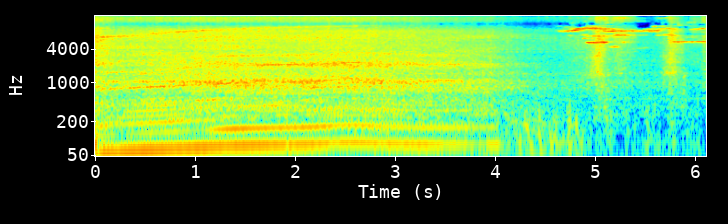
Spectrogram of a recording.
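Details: 2010 Tea Tree Gully garbage truck, diesel, pulling away: deep drone with steady puffing pulse about four times a second, fading; loud exhaust puffing from the exhaust leak.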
